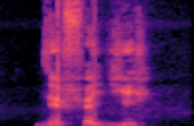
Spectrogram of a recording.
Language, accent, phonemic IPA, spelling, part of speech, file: French, Canada, /de.fa.ji/, défaillis, verb, LL-Q150 (fra)-défaillis.wav
- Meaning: 1. first/second-person singular past historic of défaillir 2. masculine plural of défailli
